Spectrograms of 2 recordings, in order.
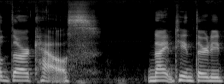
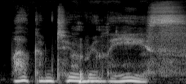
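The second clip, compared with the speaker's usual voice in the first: put-on eerie, spooky, creepy voice. Opening the show with a welcome to the other speaker, in a spooky voice. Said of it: "Was that spooky?".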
